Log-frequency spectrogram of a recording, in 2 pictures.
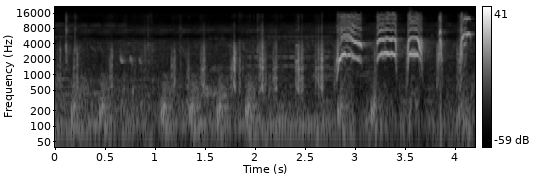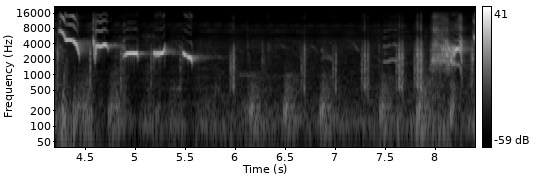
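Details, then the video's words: Leafbird delivering a relaxed 'tembakan' volley of song: soft scattered ticks at first, then a loud rush of steep upward sweeps and about ten quick whistled notes, fading to faint chirps before a final bright note. "TEMBAKAN SANTAI BURUNG MURAI DAUN GACOR"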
